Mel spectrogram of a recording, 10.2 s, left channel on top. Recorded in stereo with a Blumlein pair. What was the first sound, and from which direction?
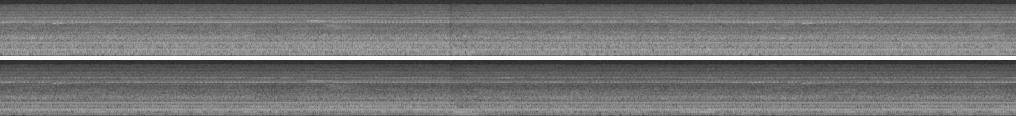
A machine running, 65° left.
